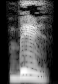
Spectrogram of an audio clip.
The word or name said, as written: ಬೆಳ್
